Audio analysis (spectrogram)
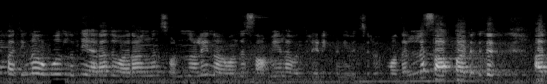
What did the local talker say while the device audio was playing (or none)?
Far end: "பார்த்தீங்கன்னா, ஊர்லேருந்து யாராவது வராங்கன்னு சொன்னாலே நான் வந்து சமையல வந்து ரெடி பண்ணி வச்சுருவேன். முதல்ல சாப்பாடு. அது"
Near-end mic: none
